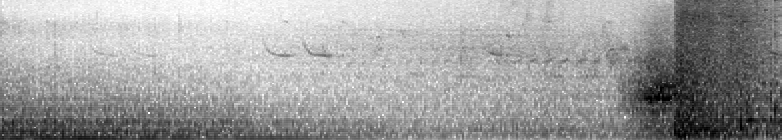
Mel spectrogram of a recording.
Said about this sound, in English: What was that noise? It was an owl. No, I heard a crash. Magnus and Claudia had an accident. Magnus drove into a tree.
